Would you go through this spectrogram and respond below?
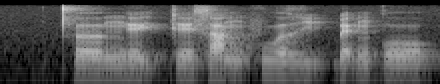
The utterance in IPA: t̪ʰ əː˨˩ ŋ e˧˩ j k e˨˩ z a˧˩ ŋ f u˧ ə̯ ɣ ḭ˧˨ ɓ ɛ̰˧˥ ŋ k o˧

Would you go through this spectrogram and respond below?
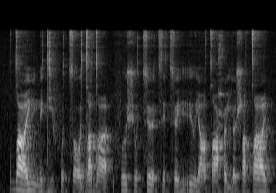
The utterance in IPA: dˤ u j i n ɪ dʲ ø f ʊ t͡s ɔ dʲ o dˤ i | f ʊ ʃ ʊ t͡s ø t͡s ɪ t͡s ø rʲ u j ɔ tˤ œ ħ y j œ ʃ u tˤ i

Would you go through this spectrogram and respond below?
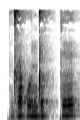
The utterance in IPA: d͡z ɜ p u n d ɪ kː ɪ

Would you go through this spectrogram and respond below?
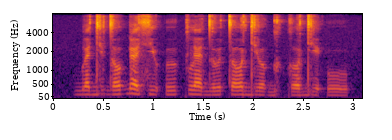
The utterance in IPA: b ɛ dʲ u d ɤ ɠ ɛ sʲ u ʔ ɯ k l ɛ d ɯ t ɤ dʲ ɤ ɡ ɯ k ɤ dʲ e ʔ u

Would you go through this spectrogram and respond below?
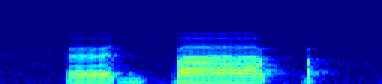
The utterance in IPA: ɐ d p a p

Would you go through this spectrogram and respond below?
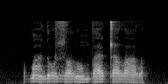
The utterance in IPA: ɓ ɑ̃˦ ɗ o˦ ɮ ɵ˦˨ lˠ ũ˦ b a˦˨ ʈ a˦ lˠ ɑ˨ lˠ

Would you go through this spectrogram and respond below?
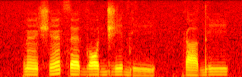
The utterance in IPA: ɾ ɛ̃˨ ʃ ɛ̃˨˦ s ɛ˧ d ɔ˧ d͡ʒ i˧ d i˨ | k a˨ d i˧

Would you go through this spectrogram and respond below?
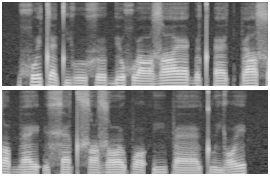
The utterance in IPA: χʷ ɪ t æ t j ʊː x əː ɠ ɪ χʷ ɑː zˤ æː ɠ ʌ t ʔ æː t p æ sˤ ə˞ b æ e̯ ʔ ɪ x æ t sˤ ɑ zˤ ʊː p ɔ ʔ i p æː tʷ i j ɔ e̯

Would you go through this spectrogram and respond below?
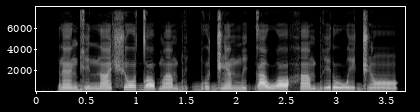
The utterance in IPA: ɾ ɛ̃˧ ɡ i˨ n ã˨˦ ʃ o˦ d ɔ˦˨ b ã˨ b i˨ ɡ͡b u˧ d͡ʒ ɛ̃˦ m i˦ ɡ a˧ w ɔ˦ h ã˧ b i˨ ɾ u˧ w i˧ d͡ʒ ɔ̃˨

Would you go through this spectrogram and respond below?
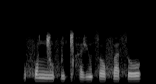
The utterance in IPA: f ɔ ŋ͡ǀ u f ũ ǀʰ a ʒ ũ s ɔ f a s o

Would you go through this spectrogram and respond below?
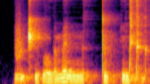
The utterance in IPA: v ḭ t͡ʃʼ i ɓ o w œ m ɛ nː ə tː ə̃ kː ĩ d ḭ d ə ɡ

